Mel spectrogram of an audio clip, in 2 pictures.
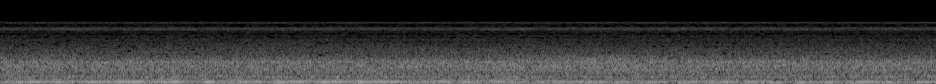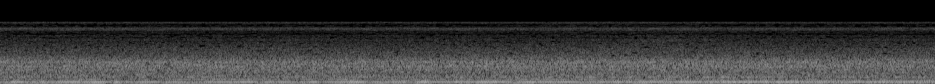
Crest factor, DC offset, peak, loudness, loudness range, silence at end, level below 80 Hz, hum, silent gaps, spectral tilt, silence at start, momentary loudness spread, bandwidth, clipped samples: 14 dB; under 0.1%; -16 dBFS; -31 LUFS; 1 LU; 0 s; -40 dBFS; none; none; -6 dB/octave; 0 s; 2 LU; 8 kHz; under 0.1%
